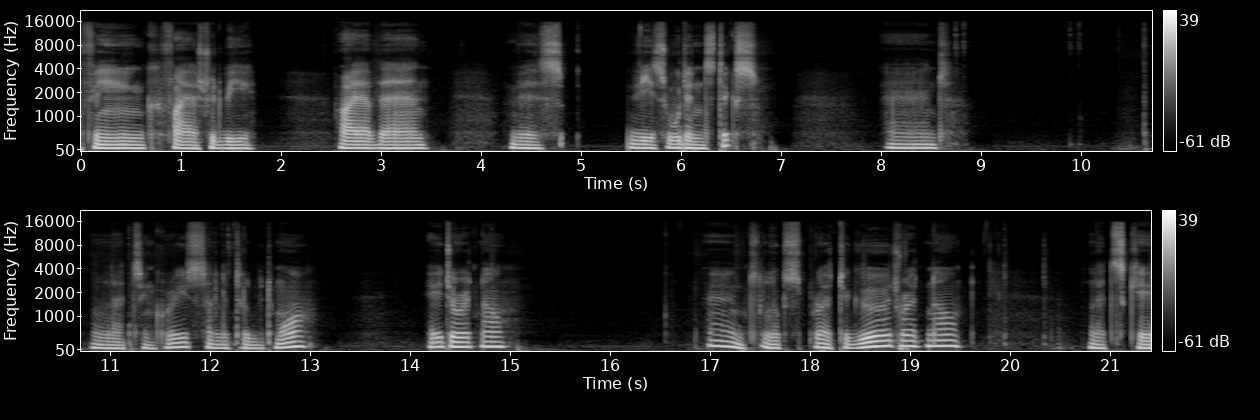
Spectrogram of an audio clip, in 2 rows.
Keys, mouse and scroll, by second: 8.8-11.8 drag, 14.8-17.9 middle drag, 18.9 space, 20.0-21.4 middle drag.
